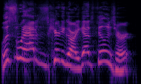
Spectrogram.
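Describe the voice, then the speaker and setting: Animated bright-voiced woman podcast host. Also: sits high, very fast. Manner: animated and emphatic, with frequent restarts and laughs. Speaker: podcast host and private security expert. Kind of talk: casual commentary on a video clip.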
